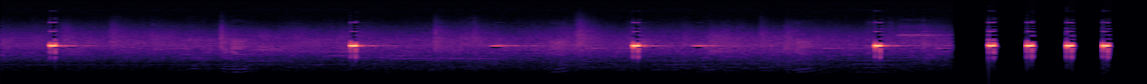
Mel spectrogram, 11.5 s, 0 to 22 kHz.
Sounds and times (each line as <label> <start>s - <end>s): Market scanner beep 0.5s - 1.0s
Market scanner beep 3.5s - 3.9s
Market scanner beep 4.8s - 5.4s
Market scanner beep 6.3s - 7.4s
Market scanner beep 8.7s - 11.2s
